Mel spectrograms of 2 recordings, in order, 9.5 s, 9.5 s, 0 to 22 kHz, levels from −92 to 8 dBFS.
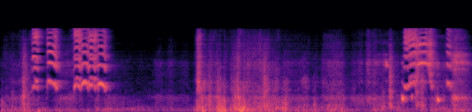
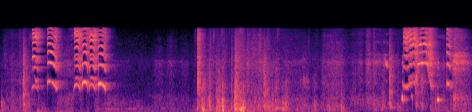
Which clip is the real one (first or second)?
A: second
